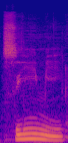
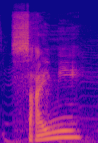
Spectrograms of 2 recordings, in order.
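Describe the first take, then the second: First: The first syllable sounds like 'see'. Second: The first syllable sounds like 'sigh'. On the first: The speaker calls it right. "his name is actually pronounced Simi Draw" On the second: The speaker calls it wrong. "I used to pronounce it as"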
